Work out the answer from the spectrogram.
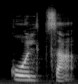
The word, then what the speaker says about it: кольца: Pay attention that the stress also is changed in plural. So, кольцо. We have о, the final о is stressed in singular, but in plural, кольца, the first syllable is stressed.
